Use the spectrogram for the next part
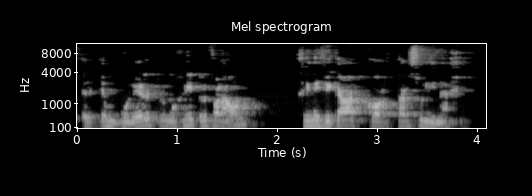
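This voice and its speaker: A man's voice: a little high, darkish tone. A man with a Mexican Spanish accent preaching a sermon as a pastor, earnest and conversational, voicing God and Moses in dialogue.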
